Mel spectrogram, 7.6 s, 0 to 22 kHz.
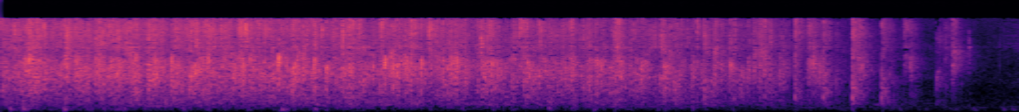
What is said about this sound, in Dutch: Nou mogen we even klappen voor al die 6 mensen.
